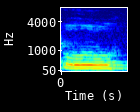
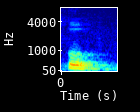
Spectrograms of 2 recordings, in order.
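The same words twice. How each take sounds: First: The vowel is stretched out long. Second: The vowel is kept very short. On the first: The speaker calls it wrong. "it's not ooh" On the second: The speaker calls it right. "Very short"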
